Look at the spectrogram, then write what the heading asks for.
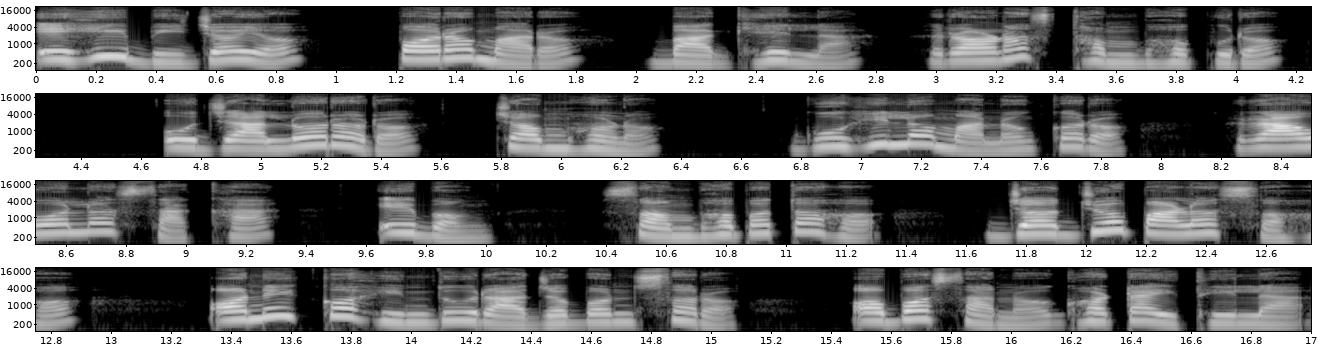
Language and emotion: Odia, neutral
